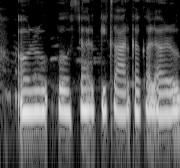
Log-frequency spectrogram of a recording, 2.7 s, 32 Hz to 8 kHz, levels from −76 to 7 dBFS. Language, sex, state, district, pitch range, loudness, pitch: Hindi, female, Maharashtra, Mumbai Suburban, 200-220 Hz, -12 LUFS, 210 Hz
